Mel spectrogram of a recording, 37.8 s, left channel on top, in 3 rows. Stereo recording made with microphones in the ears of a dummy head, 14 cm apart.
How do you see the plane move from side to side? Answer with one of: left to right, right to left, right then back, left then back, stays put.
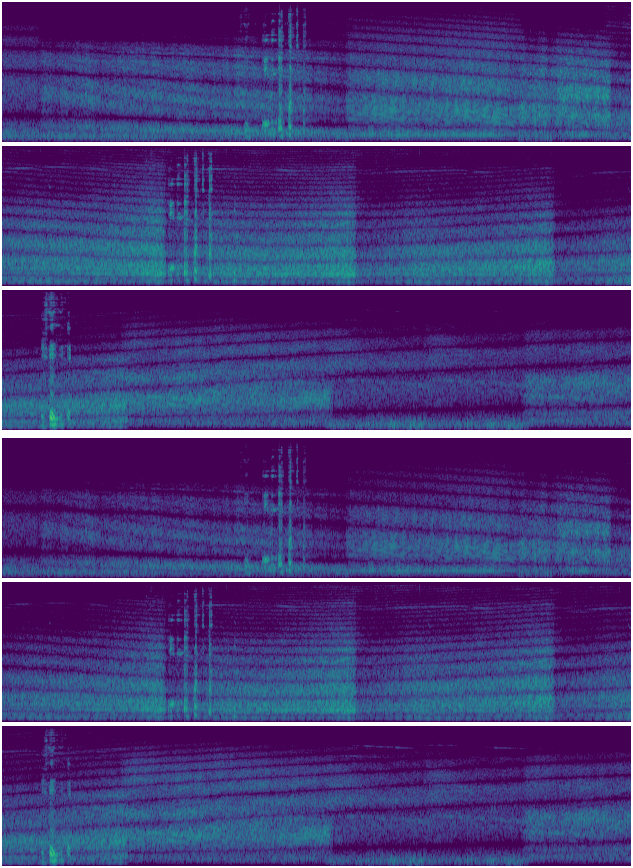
left to right.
